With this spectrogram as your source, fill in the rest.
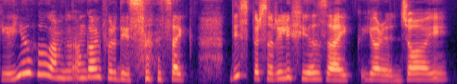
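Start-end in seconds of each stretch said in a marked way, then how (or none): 0.0-1.9 speaking through the giggles, laughing through words. Describing the Knight of Wands card from the deck, laughing while talking. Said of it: "sorry, I'm laughing".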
